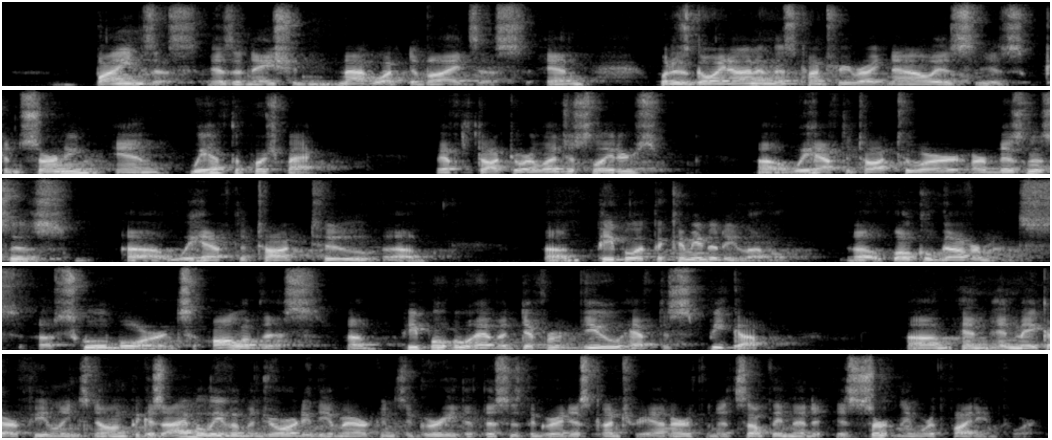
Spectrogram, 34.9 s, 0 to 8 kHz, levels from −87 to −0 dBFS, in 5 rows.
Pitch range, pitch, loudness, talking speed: 115-160 Hz, 130 Hz, -23 LUFS, 190 wpm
